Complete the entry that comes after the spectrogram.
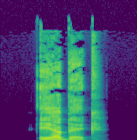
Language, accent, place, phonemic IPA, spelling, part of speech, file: German, Germany, Berlin, /ˈɛːʁbɛk/, Airbag, noun, De-Airbag2.ogg
- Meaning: airbag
